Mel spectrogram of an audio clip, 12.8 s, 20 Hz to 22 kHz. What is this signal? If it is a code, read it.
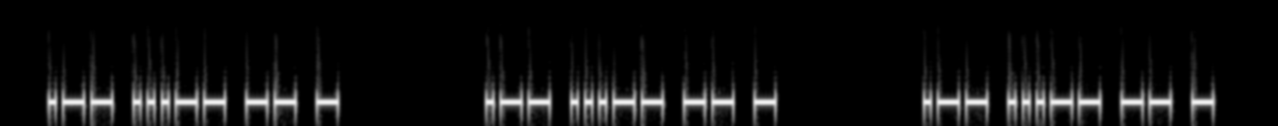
Morse code, heard as a keyed tone, about 17 wpm, 700 Hz. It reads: W3MT W3MT W3MT
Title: USA Call Signs - 4 Characters - Repeated 3x - 17wpm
